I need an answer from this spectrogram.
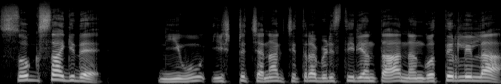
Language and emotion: Kannada, surprised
